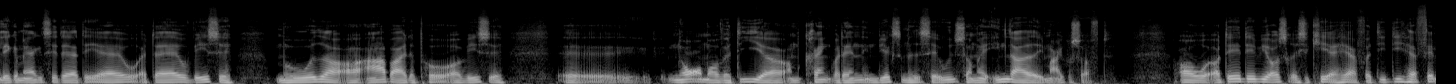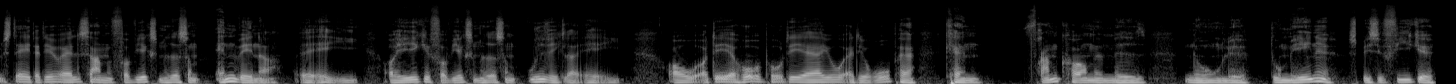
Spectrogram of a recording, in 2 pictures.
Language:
Danish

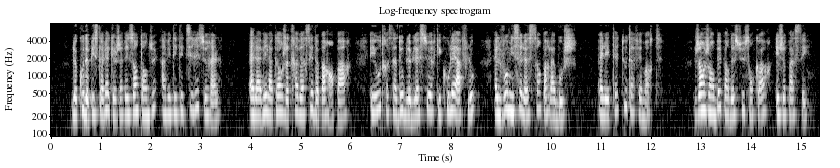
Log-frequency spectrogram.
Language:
French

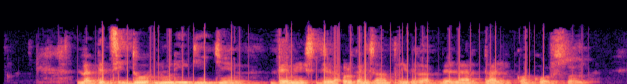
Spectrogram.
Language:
Esperanto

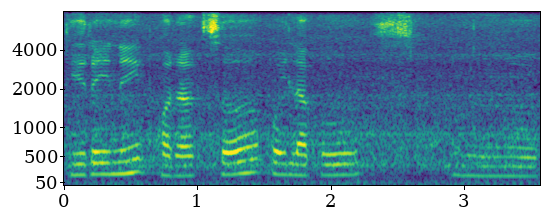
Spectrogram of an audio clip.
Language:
Nepali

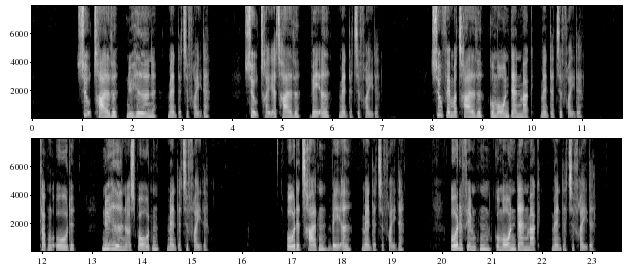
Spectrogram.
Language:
Danish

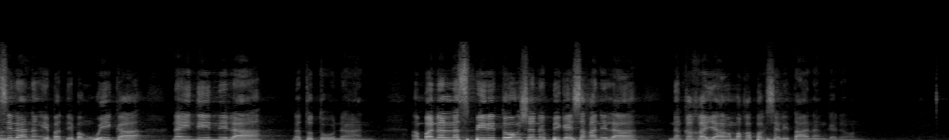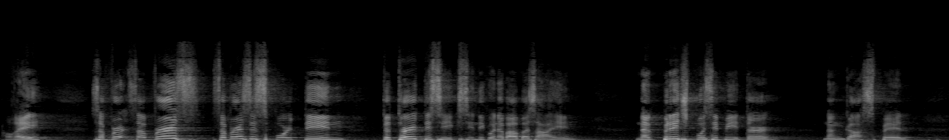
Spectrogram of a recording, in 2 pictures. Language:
Filipino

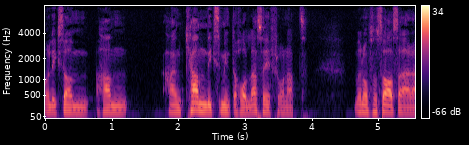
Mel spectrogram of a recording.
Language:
Swedish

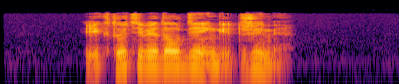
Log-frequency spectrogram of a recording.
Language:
Russian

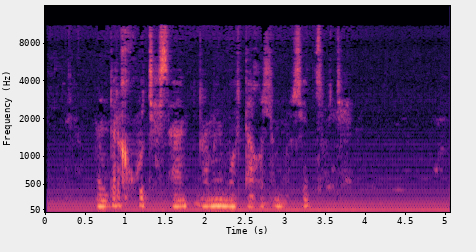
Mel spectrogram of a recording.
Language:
Mongolian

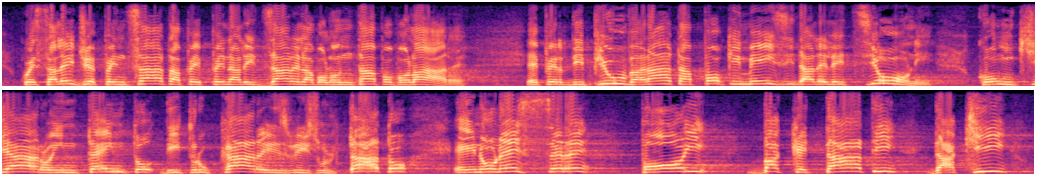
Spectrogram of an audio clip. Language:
Italian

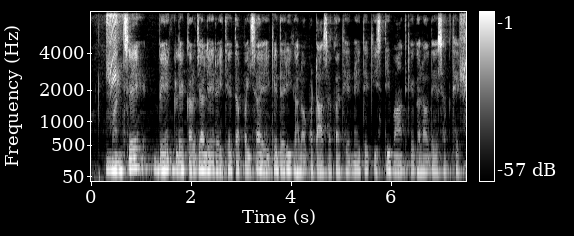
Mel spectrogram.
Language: Chhattisgarhi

